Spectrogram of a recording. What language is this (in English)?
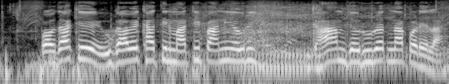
Bhojpuri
